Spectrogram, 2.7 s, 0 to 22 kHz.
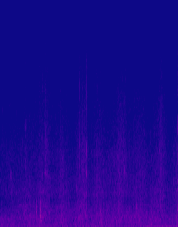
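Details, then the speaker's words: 1975 Kawasaki KE125 two-stroke, seized engine, long stored, possibly underwater: soft watery sloshing as removed empty fuel tank is tipped; unknown non-fuel-smelling liquid residue inside, tank not leaking. "It still has something in it. I'm not sure what that is, but it doesn't smell fuel."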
